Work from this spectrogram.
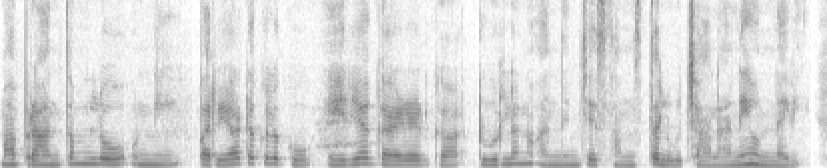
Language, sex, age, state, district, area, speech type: Telugu, female, 18-30, Andhra Pradesh, Eluru, rural, spontaneous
